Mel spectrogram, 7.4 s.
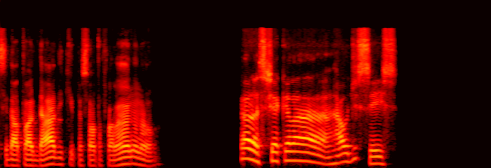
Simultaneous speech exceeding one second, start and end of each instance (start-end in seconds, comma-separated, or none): none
